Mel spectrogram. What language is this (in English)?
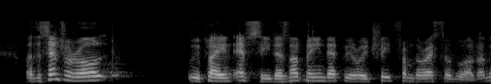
English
